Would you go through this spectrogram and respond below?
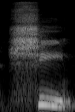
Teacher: شین کو ادا کرتے وقت سیٹی کی جیسی وائس آنی چاہیے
